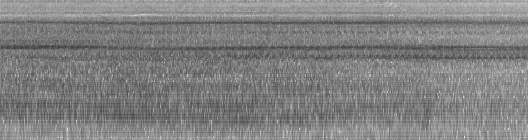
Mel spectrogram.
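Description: Model helicopter hovering in place, a loud, steady high-pitched whine of motor and rotor that holds constant throughout with no talk.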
